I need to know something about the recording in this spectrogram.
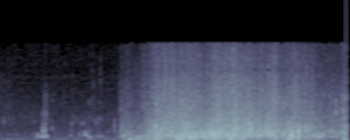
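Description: A fishing float splashes in water.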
